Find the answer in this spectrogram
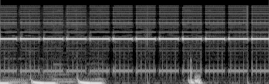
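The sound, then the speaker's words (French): A smoke alarm blares a loud, piercing, high-pitched electronic tone, pulsing in a rapid, steady run of beeps with brief gaps between them. “Et puis c'est vrai que l'alarme pour ceux qui sont en train de s'endormir là, ça peut être pas mal également.”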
